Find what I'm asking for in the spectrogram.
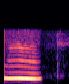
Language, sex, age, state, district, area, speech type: Bengali, female, 18-30, West Bengal, Birbhum, urban, conversation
